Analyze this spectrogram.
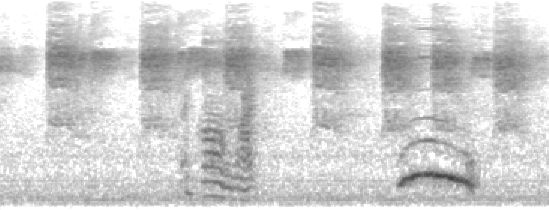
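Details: Talking African grey parrot, a pet showing some of its mimicked vocabulary: two short, voiced, word-like utterances with wavering pitch, over a steady background of regular high hissy ticks.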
